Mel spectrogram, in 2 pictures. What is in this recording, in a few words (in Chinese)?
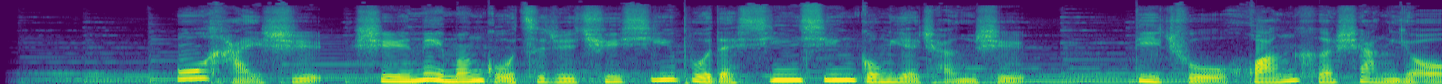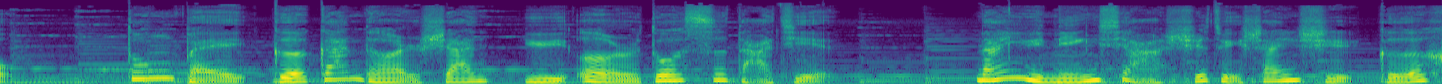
女 专题 政府 稳重; 乌海介绍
